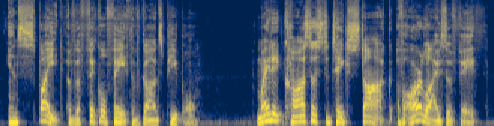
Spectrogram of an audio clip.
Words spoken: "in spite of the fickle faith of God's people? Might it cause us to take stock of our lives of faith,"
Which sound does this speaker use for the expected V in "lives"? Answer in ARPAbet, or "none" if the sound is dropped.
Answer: V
